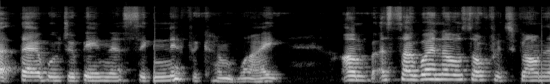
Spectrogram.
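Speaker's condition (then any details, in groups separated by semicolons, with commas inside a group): Motor neurone disease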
